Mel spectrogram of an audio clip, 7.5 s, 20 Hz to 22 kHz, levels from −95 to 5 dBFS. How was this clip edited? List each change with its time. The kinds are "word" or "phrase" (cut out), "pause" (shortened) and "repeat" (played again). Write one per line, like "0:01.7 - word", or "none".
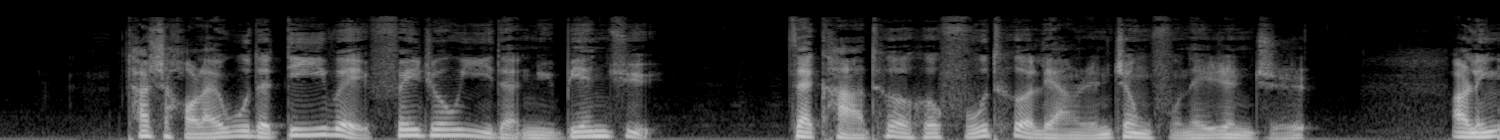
none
